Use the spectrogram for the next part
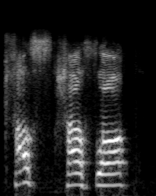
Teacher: berhati-hatilah terhadap huruf ha, jangan sampai tebal, jangan sampai dibaca tafkhim.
